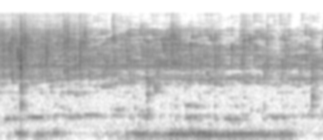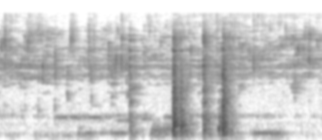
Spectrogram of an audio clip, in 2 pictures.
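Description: Pork pieces sizzling in a hot wok, a steady hiss. A little after six seconds in come three sharp knocks close together.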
